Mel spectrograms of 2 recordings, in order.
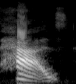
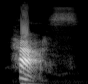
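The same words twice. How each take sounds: First: The final consonant is a buzzing z sound. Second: The final consonant is a hissing s sound. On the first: The speaker calls it right. "S that makes the Z sound" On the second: The speaker calls it wrong. "we know has isn't a word"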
